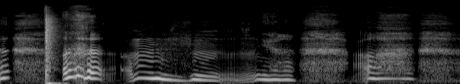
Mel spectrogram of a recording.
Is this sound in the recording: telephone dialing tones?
no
